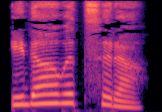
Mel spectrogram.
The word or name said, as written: ಇಡಾವತ್ಸರ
